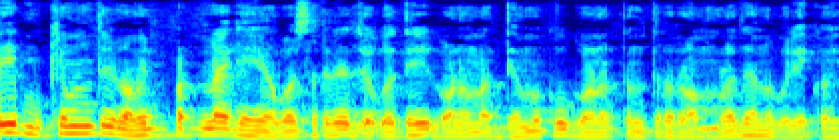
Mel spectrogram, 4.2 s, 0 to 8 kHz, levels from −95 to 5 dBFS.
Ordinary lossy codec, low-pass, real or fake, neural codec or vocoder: none; none; fake; codec, 16 kHz, 8 kbps, FreqCodec, larger model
